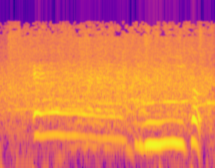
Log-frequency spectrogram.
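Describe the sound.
Steady studio applause for the show's host on the programme Vibradas fills the whole stretch, dense and sustained, with a few voices cheering and whooping over the clapping before it tapers slightly at the end.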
